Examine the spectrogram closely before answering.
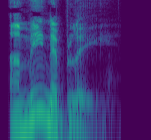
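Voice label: "amenably", English, British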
